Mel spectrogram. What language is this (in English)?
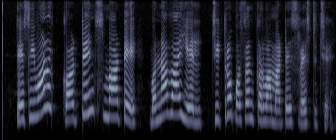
Gujarati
